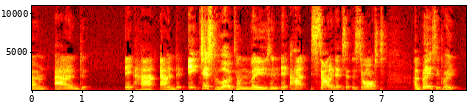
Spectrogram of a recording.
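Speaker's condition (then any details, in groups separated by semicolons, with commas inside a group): Cerebral palsy with stammer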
